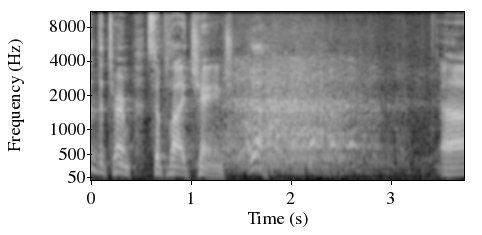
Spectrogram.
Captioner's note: laughter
